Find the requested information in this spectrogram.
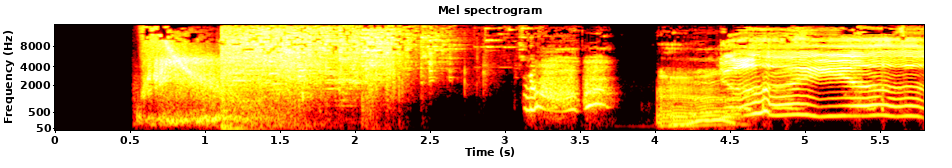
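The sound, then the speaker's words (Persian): A glass drink bottle smashes loudly, a bright crash with tinkling shards over a couple of seconds, leaving the floor wet, followed by short vocal grunts and then a drawn-out, wavering moan. “ای بابا، زمین کاملا خیس شده، واقعا شرمندم”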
